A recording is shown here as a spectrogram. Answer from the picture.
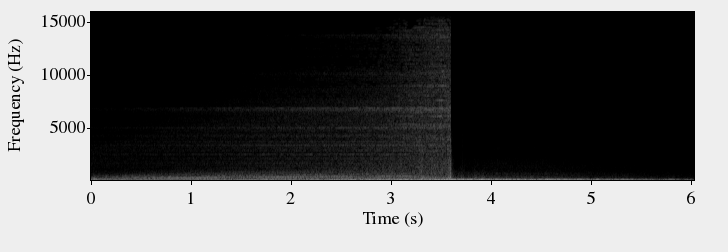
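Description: Cinematic intro sound effect: a rising riser over a deep rumble, building in pitch for about three and a half seconds and cutting off abruptly, leaving the low rumble to fade away.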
